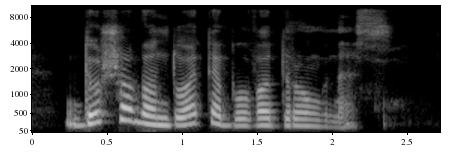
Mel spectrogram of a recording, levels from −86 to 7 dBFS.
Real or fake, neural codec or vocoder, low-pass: fake; codec, 44.1 kHz, 7.8 kbps, DAC; 9.9 kHz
